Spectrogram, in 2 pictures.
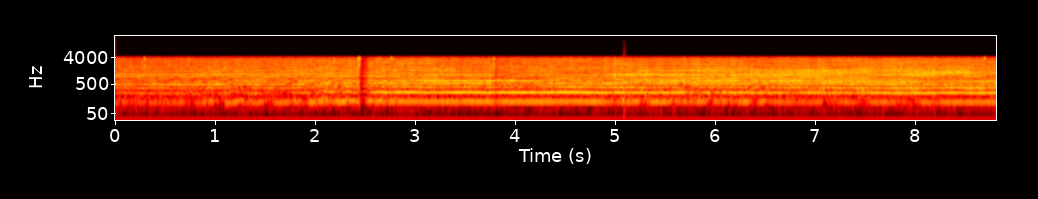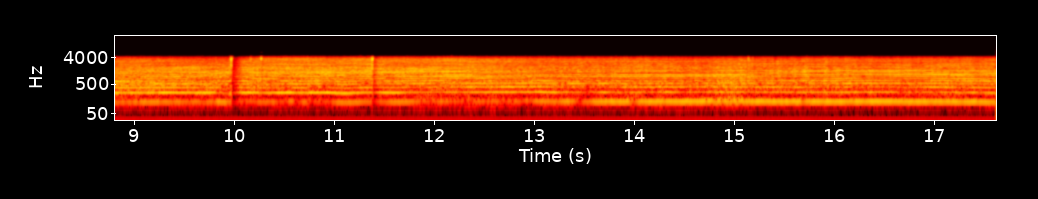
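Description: Trimline 25cc two-stroke string-trimmer engine driving an RC boat, running at high speed with a steady, high-pitched buzz and a couple of very brief dips.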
